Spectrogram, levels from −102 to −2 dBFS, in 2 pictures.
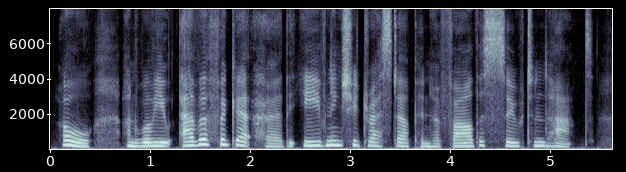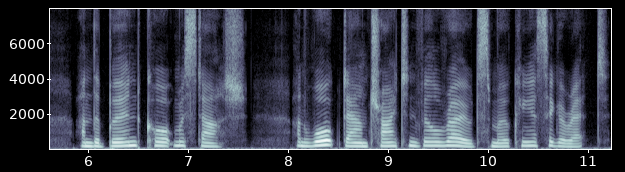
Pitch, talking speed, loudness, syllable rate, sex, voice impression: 200 Hz, 165 wpm, -21 LUFS, 5.0 syllables/s, female, very feminine, adult-like, slightly middle-aged, very thin, slightly relaxed, slightly weak, slightly dark, slightly hard, clear, slightly fluent, slightly raspy, cool, very intellectual, slightly refreshing, very sincere, calm, friendly, very reassuring, slightly unique, elegant, slightly sweet, slightly lively, kind, slightly intense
